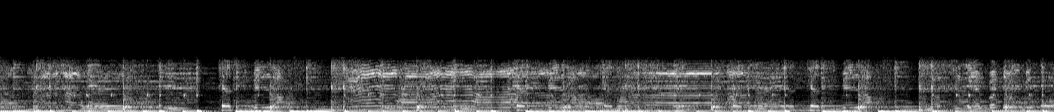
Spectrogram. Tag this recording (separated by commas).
Music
